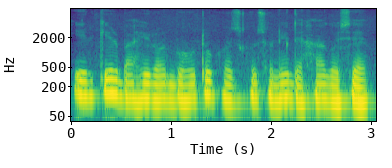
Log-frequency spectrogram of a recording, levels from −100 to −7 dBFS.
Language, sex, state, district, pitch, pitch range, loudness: Assamese, male, Assam, Kamrup Metropolitan, 115 Hz, 110-125 Hz, -16 LUFS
